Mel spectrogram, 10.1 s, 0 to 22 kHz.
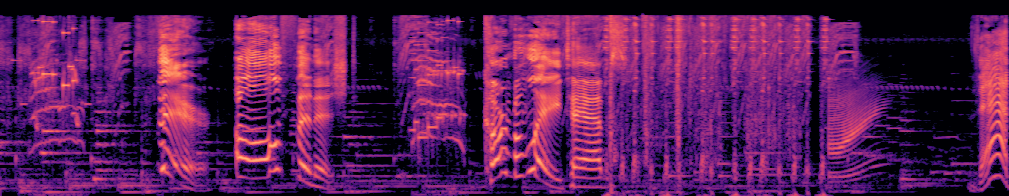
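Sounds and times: children's background music: 0.0s - 10.0s.

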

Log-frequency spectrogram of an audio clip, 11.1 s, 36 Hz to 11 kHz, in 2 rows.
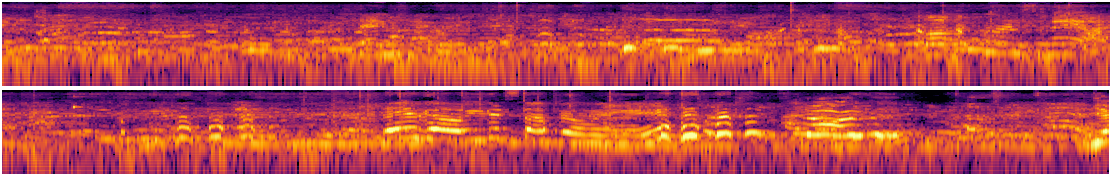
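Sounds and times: indistinct chatter of people: 0.0s - 11.0s.

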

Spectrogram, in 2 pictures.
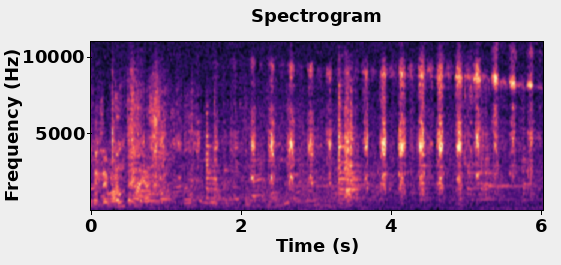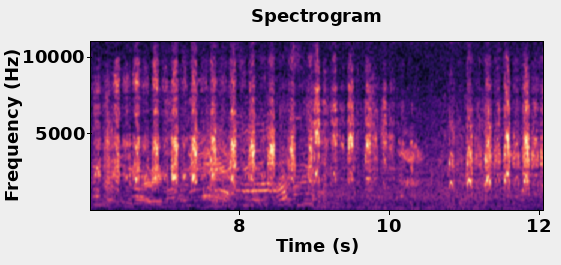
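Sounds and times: hand file scraping metal: 0.3s - 12.0s.

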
